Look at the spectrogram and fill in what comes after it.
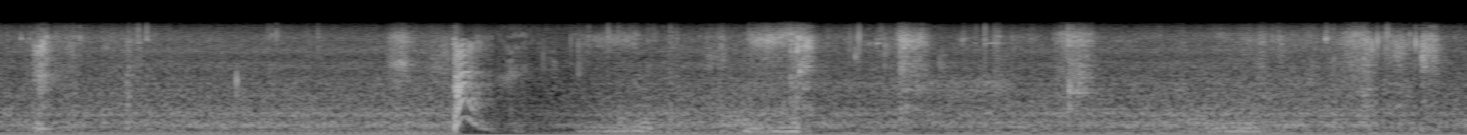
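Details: Two Pembroke Welsh Corgis in a mellow play session on a bed make short, sharp barks and yips among scuffling and rustling noises.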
